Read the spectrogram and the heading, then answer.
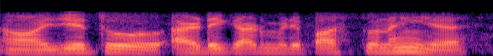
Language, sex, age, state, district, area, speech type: Urdu, male, 18-30, Bihar, Purnia, rural, conversation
